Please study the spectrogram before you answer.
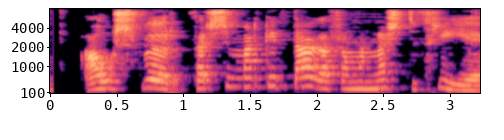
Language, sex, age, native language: Icelandic, female, 12, Polish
